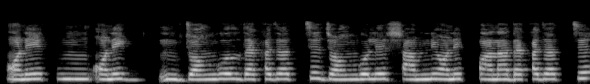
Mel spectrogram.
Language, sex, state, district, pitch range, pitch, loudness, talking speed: Bengali, female, West Bengal, Kolkata, 230-245 Hz, 240 Hz, -19 LUFS, 140 wpm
